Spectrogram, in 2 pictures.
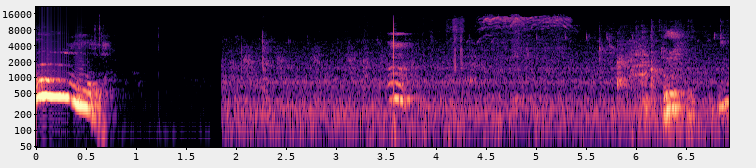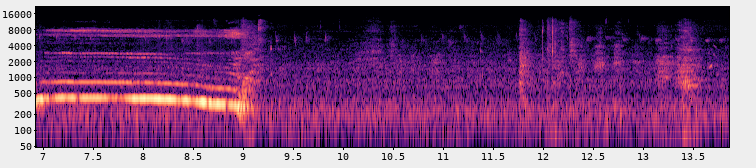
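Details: A pet Alaskan Malamute named Luoluo gives a falling cry, then after a pause a sustained, slightly descending howl of about two seconds. Faint background noise and clicks run throughout.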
